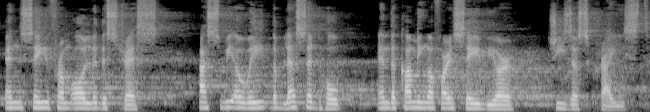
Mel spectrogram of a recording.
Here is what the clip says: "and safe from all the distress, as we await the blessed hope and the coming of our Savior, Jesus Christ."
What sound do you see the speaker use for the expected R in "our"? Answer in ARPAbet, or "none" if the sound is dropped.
W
